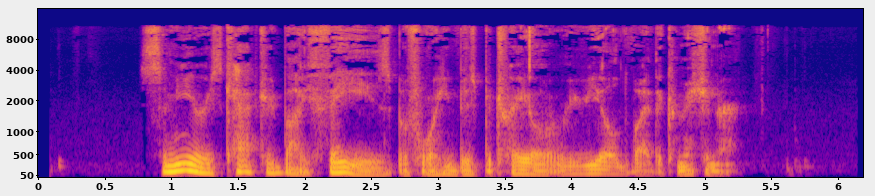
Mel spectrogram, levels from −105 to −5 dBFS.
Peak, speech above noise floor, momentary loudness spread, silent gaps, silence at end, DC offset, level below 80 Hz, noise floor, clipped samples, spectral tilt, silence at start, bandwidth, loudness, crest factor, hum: -2 dBFS; 49 dB; 12 LU; none; 0.95 s; under 0.1%; -40 dBFS; -71 dBFS; under 0.1%; -5.5 dB/octave; 0.8 s; 11.5 kHz; -23 LUFS; 22 dB; none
